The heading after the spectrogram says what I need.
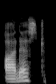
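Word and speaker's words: honest: clear करता चलू कि ऑनेस्ट में एच साइलेंट होता है ओ साउंड प्रोड्यूस होता है इसलिए इसके साथ आर्टिकल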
